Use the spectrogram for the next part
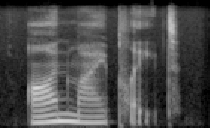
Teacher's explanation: We don't always say plate, we just stop the air.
